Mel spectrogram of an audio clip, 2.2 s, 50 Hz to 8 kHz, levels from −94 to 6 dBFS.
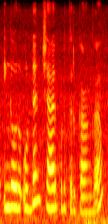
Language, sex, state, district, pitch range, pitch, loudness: Tamil, female, Tamil Nadu, Chennai, 260-280 Hz, 265 Hz, -15 LUFS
